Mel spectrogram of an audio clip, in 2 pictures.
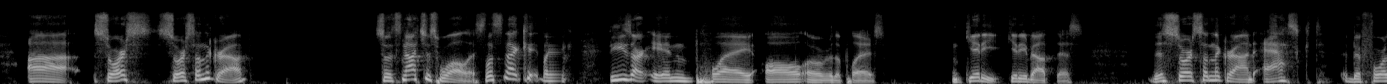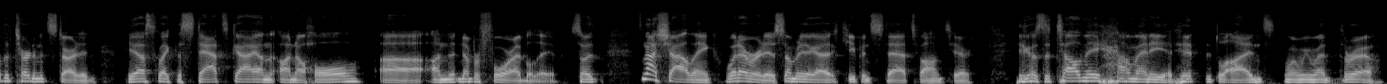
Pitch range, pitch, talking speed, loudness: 105-150 Hz, 125 Hz, 180 wpm, -26 LUFS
